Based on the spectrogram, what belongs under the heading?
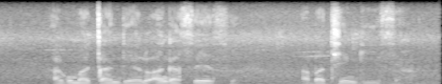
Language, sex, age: Xhosa, male, 18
